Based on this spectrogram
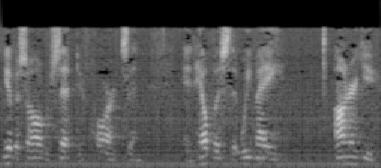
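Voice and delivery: soft, low closing prayer before the sermon; quiet prayer. Real, not acted. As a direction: pray it quietly and reverently. Opening prayer, hushed.

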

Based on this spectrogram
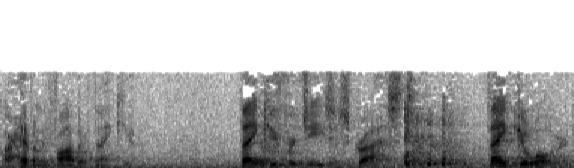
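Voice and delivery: low, reverent prayer with pauses. Real, not acted. Preacher thanks Heavenly Father for Jesus, reverent prayer. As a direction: give thanks to God quietly.

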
